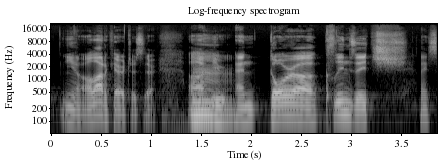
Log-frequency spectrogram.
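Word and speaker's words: Dora Klindžić: And Dora Klinzic, that's how they say it, also a key writer on Disco Elysium.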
